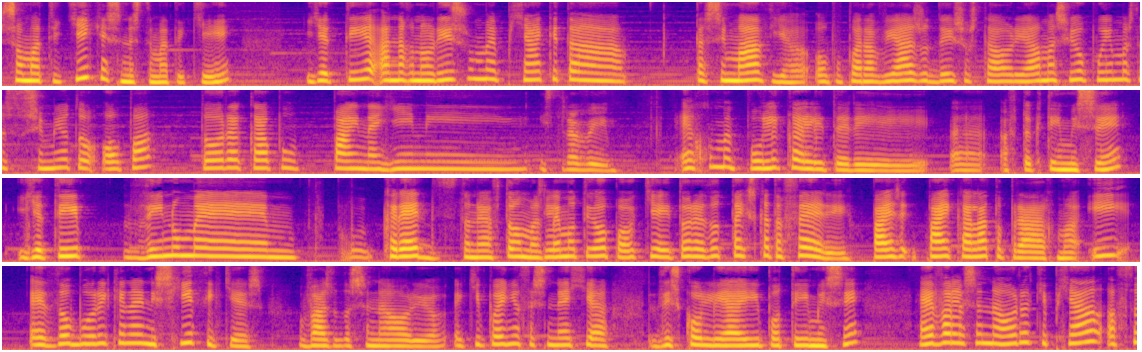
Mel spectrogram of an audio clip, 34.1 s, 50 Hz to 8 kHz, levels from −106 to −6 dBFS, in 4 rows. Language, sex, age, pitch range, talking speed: Greek, female, 30-49, 220-280 Hz, 140 wpm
